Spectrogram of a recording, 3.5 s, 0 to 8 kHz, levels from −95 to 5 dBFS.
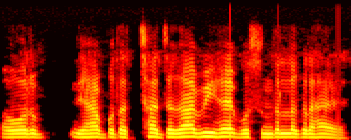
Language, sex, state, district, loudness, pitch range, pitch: Hindi, female, Bihar, Kishanganj, -17 LUFS, 190-205 Hz, 200 Hz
